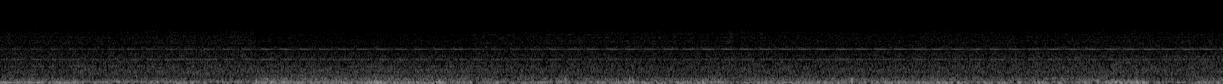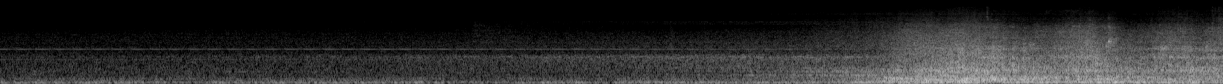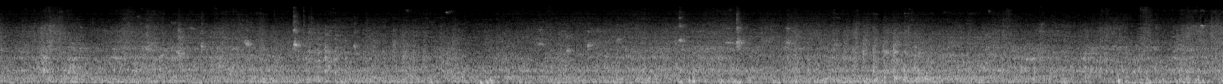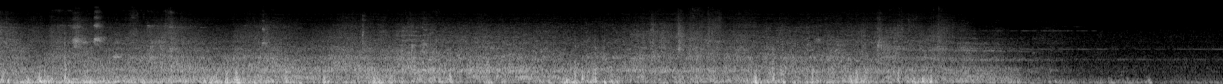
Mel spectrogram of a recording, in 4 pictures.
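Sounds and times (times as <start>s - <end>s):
freight train rolling: 0.0s - 48.9s
wheel squeals: 25.9s - 28.5s, 36.3s - 38.5s, 46.6s - 48.0s.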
